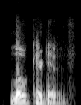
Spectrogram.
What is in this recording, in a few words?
"locative", American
